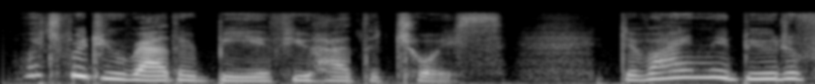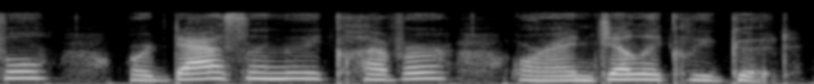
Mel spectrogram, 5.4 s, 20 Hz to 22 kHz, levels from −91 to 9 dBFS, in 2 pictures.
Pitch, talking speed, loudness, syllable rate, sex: 245 Hz, 190 wpm, -19 LUFS, 7.1 syllables/s, female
